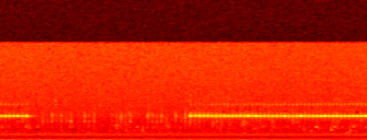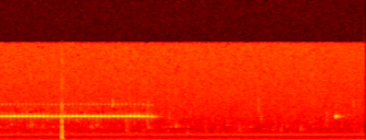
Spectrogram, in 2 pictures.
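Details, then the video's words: Pet blue-bellied poison frogs calling in a planted vivarium: a rapid, high, evenly pulsed trill runs for about five seconds after a brief opening burst, over a steady low mechanical hum and a single sharp click. "Sound Of Poison Dart Frogs Calling (hyloxalus azureiventris)"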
